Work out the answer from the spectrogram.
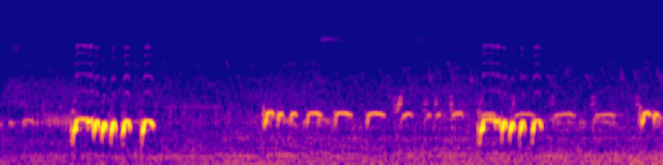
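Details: Local zebra dove with a loud voice, used to entice other birds to sing, utters two rapid rippling coo phrases, each followed by a few drawn, evenly spaced coos.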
